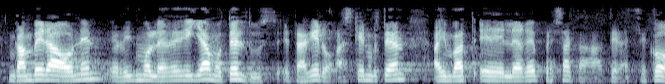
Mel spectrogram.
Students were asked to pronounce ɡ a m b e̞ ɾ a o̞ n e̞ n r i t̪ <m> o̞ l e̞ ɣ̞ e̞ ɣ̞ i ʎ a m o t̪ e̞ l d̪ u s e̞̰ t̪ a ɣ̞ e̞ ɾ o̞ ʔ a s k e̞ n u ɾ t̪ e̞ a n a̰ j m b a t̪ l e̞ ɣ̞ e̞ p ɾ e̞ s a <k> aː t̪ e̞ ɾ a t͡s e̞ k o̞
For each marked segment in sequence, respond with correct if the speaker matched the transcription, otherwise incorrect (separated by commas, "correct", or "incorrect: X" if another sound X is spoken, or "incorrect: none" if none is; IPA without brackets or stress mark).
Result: correct, correct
